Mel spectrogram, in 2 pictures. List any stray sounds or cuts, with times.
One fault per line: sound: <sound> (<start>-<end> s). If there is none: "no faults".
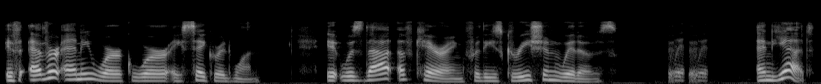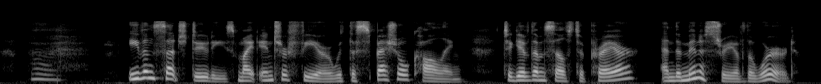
sound: laugh (6.7-7.1 s)
sound: sigh (8.5-9.1 s)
